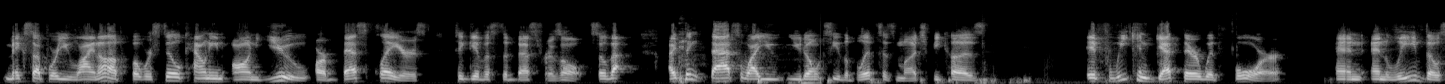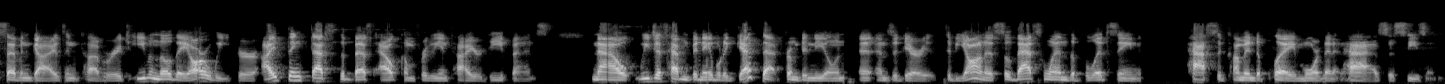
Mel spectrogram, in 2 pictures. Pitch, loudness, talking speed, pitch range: 120 Hz, -19 LUFS, 205 wpm, 105-140 Hz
